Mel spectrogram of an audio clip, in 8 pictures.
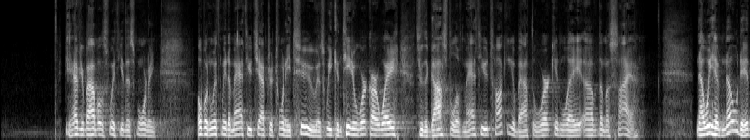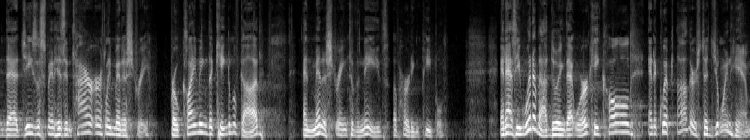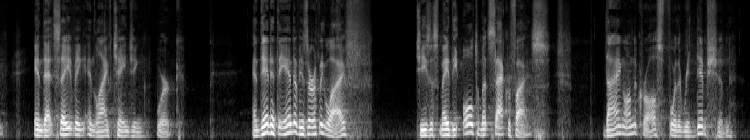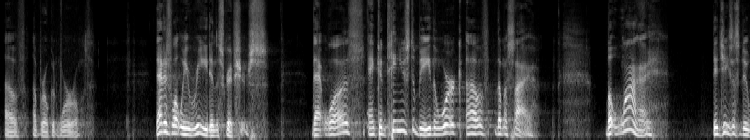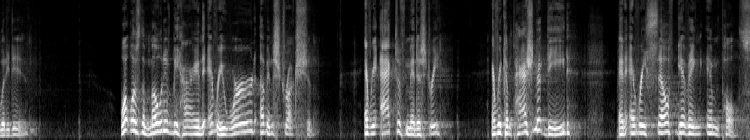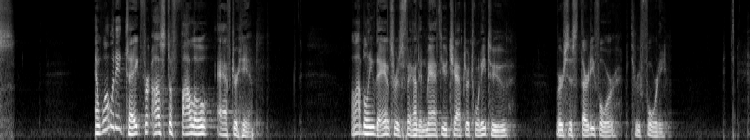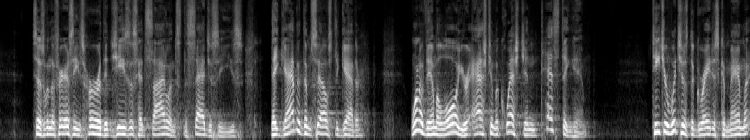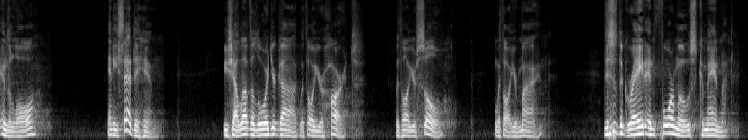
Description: Sermons | First Baptist Church Brownwood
